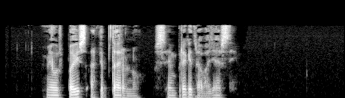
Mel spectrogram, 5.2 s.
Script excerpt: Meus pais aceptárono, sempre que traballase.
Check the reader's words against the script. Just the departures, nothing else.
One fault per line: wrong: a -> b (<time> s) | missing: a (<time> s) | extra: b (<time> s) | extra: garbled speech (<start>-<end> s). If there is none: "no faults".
no faults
